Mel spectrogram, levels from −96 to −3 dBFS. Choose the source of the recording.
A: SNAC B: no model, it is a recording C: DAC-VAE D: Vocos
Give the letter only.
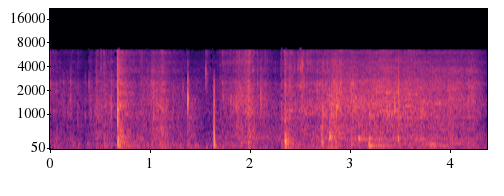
A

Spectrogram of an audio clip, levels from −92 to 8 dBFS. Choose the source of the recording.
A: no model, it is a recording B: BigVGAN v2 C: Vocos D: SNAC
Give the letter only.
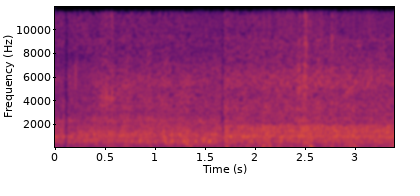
A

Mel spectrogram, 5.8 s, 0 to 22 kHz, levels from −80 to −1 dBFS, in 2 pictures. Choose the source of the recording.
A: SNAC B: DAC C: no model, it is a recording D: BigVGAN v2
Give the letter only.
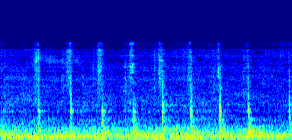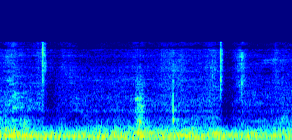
A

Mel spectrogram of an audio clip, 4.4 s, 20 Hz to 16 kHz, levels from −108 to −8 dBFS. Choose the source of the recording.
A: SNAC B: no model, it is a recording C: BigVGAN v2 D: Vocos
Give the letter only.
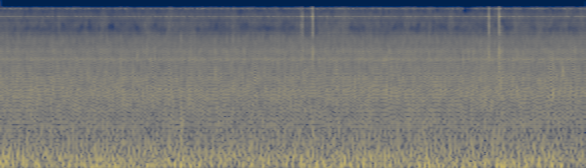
D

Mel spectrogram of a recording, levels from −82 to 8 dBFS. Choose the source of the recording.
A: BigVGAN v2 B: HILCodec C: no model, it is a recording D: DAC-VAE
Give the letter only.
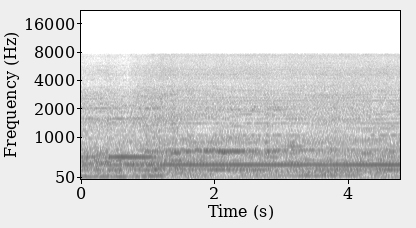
D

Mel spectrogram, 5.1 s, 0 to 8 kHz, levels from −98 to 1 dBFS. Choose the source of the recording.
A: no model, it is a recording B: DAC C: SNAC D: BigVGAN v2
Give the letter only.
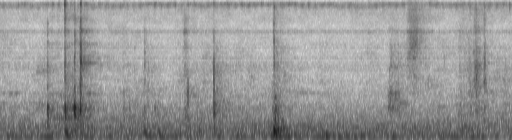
B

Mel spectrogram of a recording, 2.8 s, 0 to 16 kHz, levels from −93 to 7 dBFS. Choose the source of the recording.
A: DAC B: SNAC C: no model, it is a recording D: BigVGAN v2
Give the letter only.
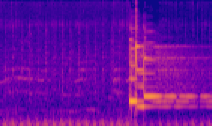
C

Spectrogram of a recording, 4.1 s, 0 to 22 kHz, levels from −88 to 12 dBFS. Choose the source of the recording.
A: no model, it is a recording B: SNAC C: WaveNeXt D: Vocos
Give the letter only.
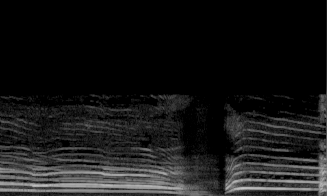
A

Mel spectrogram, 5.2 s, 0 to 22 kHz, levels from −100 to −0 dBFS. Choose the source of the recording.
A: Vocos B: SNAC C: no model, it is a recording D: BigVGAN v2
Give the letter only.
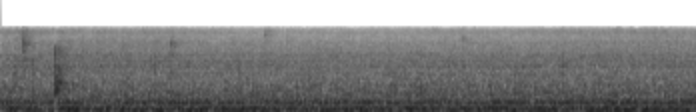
C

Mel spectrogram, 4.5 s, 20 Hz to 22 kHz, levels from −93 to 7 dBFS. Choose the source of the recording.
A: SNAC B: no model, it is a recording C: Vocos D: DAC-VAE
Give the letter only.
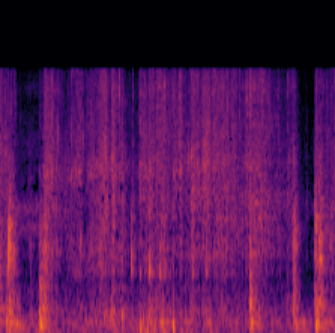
B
